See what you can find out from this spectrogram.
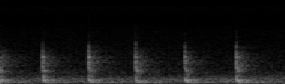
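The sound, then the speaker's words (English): Six evenly paced knocks on a door, steady and fairly quiet, with nothing else heard. “behold, I stand at the door and knock.”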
